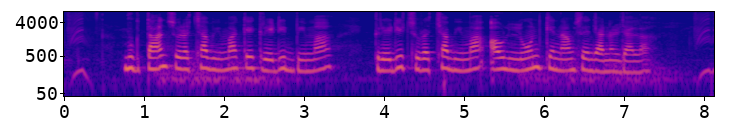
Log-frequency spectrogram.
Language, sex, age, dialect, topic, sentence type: Bhojpuri, female, 18-24, Western, banking, statement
